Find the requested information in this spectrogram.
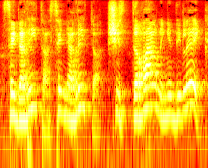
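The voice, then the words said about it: Spanish accent with rolled R's. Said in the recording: “I had a brilliant Spanish accent, and I could make the R's.”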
